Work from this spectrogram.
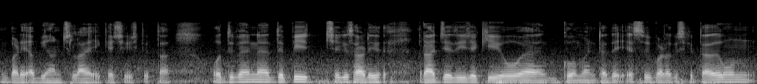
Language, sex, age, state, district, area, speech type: Dogri, male, 30-45, Jammu and Kashmir, Udhampur, urban, spontaneous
